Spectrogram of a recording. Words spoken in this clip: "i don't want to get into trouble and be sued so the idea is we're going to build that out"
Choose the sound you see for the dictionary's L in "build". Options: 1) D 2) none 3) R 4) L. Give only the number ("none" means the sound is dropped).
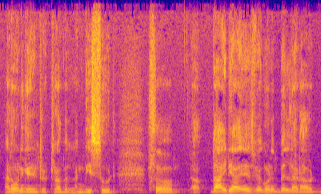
4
